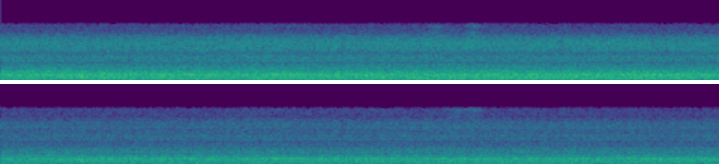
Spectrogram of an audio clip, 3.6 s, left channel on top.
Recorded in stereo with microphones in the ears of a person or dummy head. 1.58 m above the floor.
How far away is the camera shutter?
I don't hear a camera shutter.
